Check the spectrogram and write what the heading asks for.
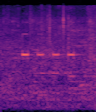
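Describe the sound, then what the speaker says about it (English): A kitchen timer goes off during a high school girls' basketball broadcast, sounding four short, evenly spaced high beeps over a steady background hum of the gym. "And my timer's going off."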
